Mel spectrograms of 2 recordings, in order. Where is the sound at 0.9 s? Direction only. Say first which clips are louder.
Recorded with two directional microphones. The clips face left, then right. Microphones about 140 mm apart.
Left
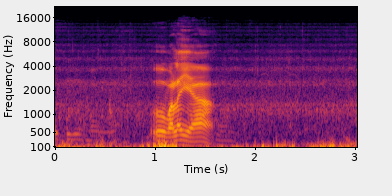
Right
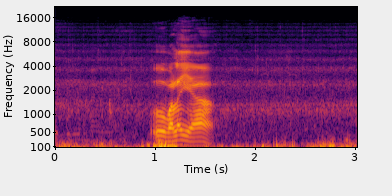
Right 1 dB; 30° right (ahead or behind).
